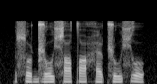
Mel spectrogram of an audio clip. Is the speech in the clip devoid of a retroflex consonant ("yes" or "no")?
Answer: no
